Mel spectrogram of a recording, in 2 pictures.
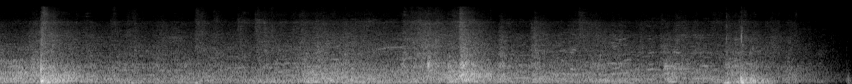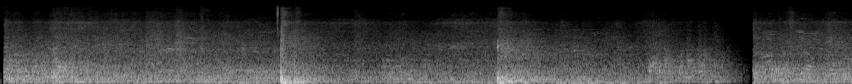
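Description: Bowling alley noise: a handful of sharp thuds and crashes from bowling balls and pins over a steady hubbub of voices.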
